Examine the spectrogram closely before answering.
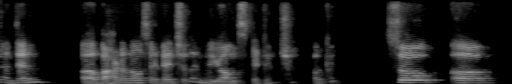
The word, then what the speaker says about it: Luong: Now let us go to the next one, which is Luong, I can say, right? The pronunciation is like that. It's Luong.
